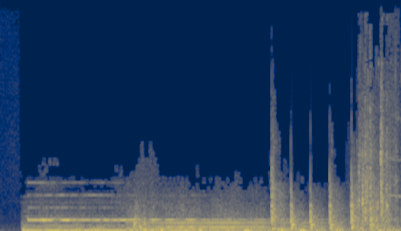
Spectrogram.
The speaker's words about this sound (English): Well, here is the trailer for The Predator.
